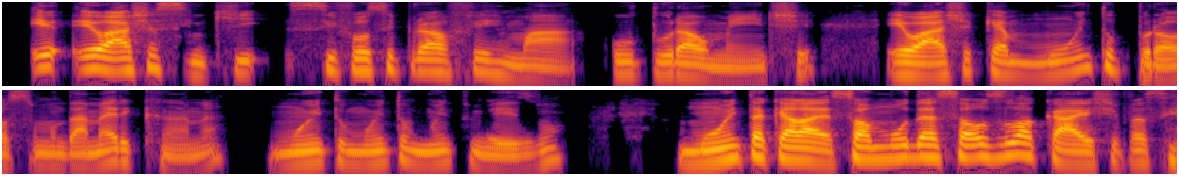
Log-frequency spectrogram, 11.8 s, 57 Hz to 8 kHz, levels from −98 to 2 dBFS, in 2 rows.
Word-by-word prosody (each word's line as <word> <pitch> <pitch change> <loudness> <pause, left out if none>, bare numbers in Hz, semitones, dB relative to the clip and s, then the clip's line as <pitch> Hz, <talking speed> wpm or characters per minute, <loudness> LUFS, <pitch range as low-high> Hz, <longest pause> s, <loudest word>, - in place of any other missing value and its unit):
Eu - - +2
eu 165 -1 +4
acho 145 +3 +4
assim 120 -8 -8
que, 255 - -11
se 150 - -9
fosse 145 +3 -3
pra 140 0 -1
eu 135 - +4
afirmar 105 - -7 0.2
culturalmente, 105 -8 -4 0.3
eu 120 -1 +4
acho 115 +5 +3
que - - -6
é - - +2
muito 120 +10 -7
próximo 95 -7 -5
da 95 +1 -3
americana, 95 -6 -7 0.2
muito, 110 +3 -5
muito, 110 +4 -7
muito 110 +1 -7
mesmo, 90 +9 -7 0.5
muita 130 +9 +2
aquela 140 -5 +8
É, 115 - +3
só 145 +4 +4
muda 155 +3 +1
é - - +5
só 155 0 +3
os 160 0 0
locais, 165 - +3
tipo - - -10
assim, 115 +3 -7
120 Hz, 175 wpm, -22 LUFS, 105-145 Hz, 0.5 s, aquela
